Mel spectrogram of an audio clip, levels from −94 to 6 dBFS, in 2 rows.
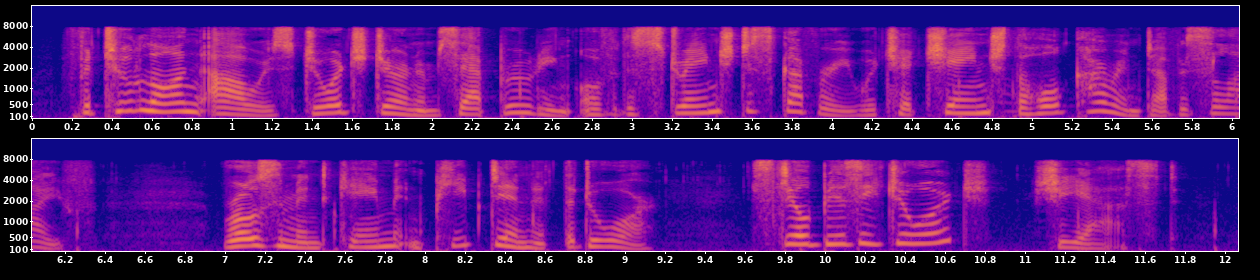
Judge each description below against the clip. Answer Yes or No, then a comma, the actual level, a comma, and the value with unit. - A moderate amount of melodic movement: No, wide, 6.3 semitones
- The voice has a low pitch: No, high, 215 Hz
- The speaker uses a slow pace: No, average, 170 wpm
